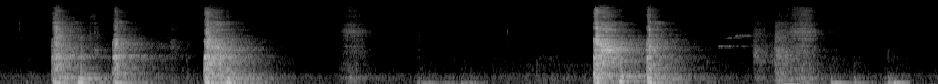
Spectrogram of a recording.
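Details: Several short, harsh bursts of coughing and throat clearing with pauses between them, in a quiet room; an ordinary cough.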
